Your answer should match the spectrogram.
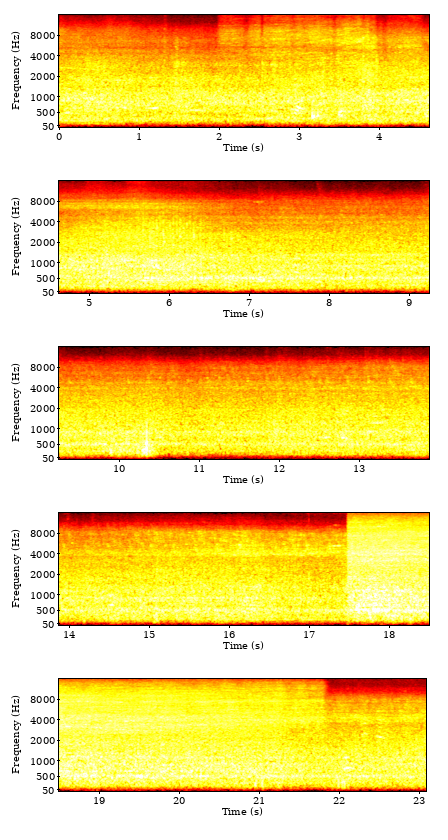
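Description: Buses pulling through a bus station: engines running with a steady, noisy traffic rumble. About three-quarters of the way through, the sound suddenly gets louder and hissier, and stays that way almost to the end.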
